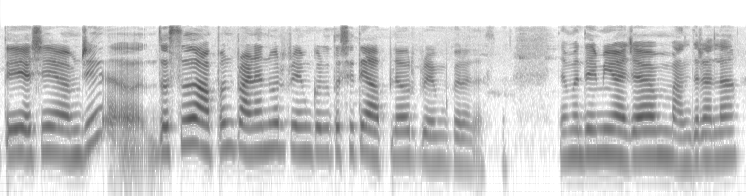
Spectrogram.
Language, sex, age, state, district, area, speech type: Marathi, female, 18-30, Maharashtra, Sindhudurg, rural, spontaneous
